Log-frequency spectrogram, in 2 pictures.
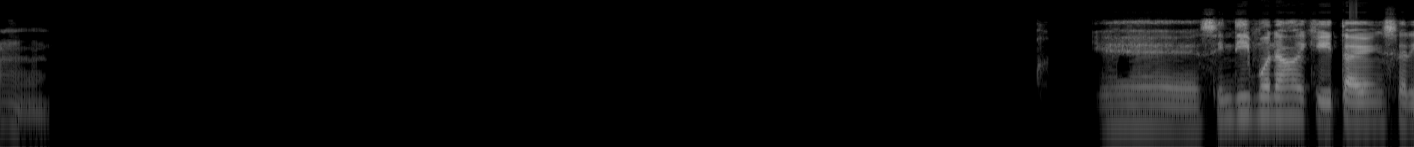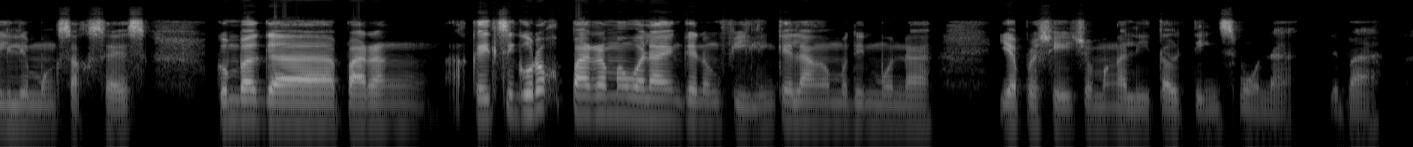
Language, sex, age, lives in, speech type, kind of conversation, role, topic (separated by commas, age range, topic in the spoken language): Filipino, male, 25-29, Philippines, conversation, podcast, host, Ano ang maipapayo mo kapag iniisip mo na huli na ang lahat para sa iyo?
